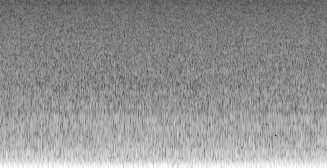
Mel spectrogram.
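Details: Steady loud engine rumble from a moving vehicle, with no animal calls.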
